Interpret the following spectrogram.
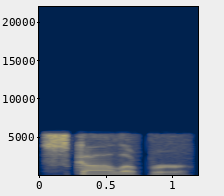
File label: "scalloper", English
